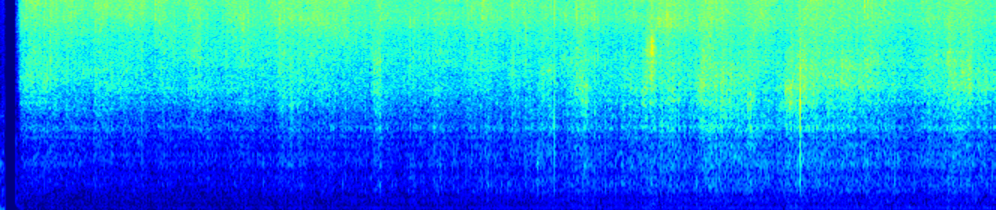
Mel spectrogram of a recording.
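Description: Chopped walnuts sizzling in hot ghee in a nonstick wok, a steady frying hiss, with a few brief scrapes as a spatula stirs them.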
